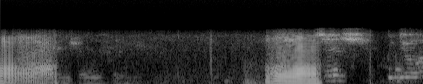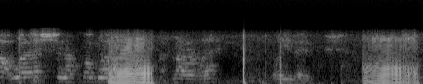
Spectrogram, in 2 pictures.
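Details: Snoring: irregular snorting snores with buzzy vibration and smaller snuffles and clicks between, about three loud snores in eight seconds.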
